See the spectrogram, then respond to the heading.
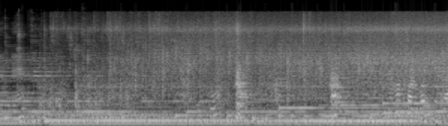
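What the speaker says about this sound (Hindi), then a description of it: "तो परवल को फ्राई कर लेते हैं" Sliced pointed gourd (parwal) fries in a pan, a loud continuous sizzle and crackle with steady hiss, close by, with a low hum and occasional clinks beneath it.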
